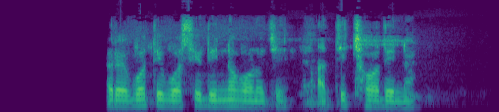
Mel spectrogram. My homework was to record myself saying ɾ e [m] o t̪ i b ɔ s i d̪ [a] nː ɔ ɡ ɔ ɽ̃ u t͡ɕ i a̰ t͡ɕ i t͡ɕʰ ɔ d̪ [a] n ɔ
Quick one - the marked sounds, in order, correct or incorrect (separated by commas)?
incorrect, incorrect, incorrect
